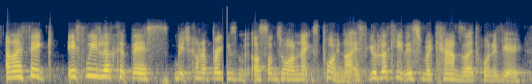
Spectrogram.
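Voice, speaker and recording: A woman's voice: fairly high pitch, expressive, quick pace, fairly bright tone, no room sound. Emphatic woman, dry muffled call audio. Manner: emphatic, informal. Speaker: industry expert panelist. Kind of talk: conversational business webinar discussion. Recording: dull, band-limited online call audio.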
